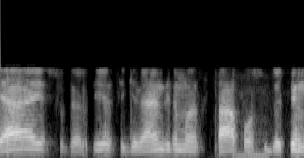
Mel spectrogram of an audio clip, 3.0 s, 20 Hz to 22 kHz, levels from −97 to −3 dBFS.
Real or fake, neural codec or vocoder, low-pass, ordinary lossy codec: real; none; 3.6 kHz; Opus, 32 kbps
